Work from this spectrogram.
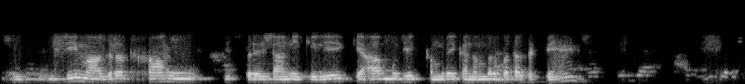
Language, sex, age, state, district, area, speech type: Urdu, male, 18-30, Uttar Pradesh, Balrampur, rural, conversation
